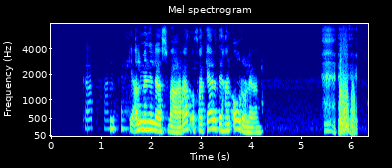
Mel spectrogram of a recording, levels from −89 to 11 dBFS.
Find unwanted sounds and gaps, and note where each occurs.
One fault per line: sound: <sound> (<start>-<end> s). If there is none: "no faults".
sound: laugh (5.4-6.2 s)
